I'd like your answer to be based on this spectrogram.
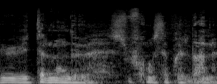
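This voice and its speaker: A man speaks at a moderate pace. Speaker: actor. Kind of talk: TV drama scene.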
